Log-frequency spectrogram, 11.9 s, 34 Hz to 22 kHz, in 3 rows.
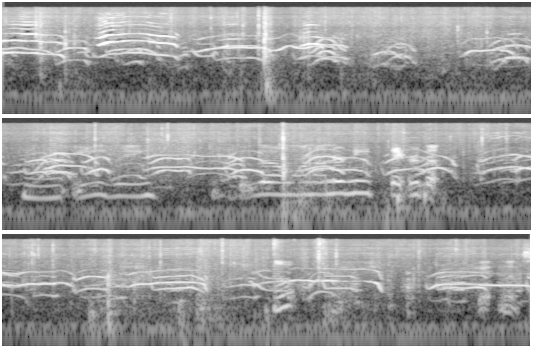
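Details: Seven newborn German Shepherd puppies (4 males, 3 females) in their first hours of life, born May 7–8, 2017, squeak and whine in a busy, overlapping chorus.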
